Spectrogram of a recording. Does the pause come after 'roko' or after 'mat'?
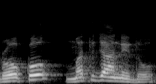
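after roko. There is a break right after 'roko'. Stop him; do not let him go. "ये कहा गया"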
